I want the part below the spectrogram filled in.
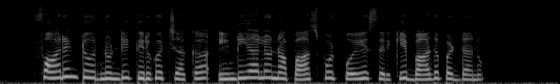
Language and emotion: Telugu, sad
